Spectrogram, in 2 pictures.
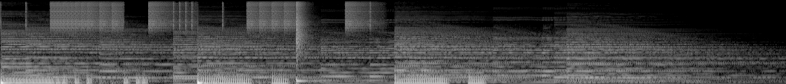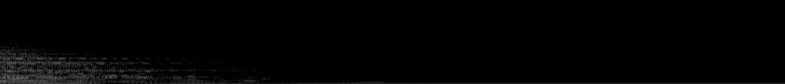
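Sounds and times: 
hype electro music: 0.0 - 8.4.

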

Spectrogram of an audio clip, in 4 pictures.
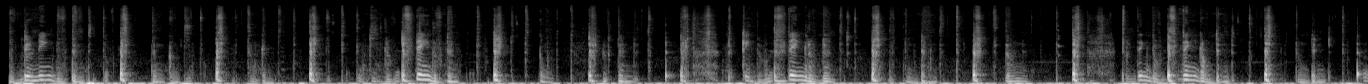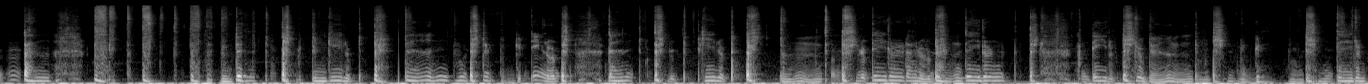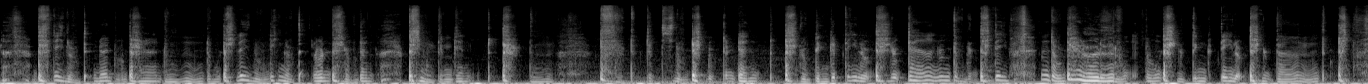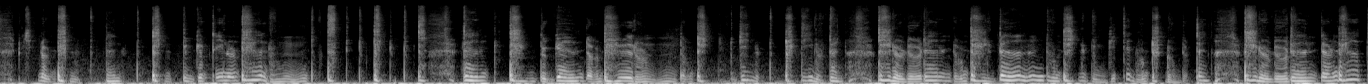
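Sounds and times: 
beatboxing: 0.1 - 54.7.

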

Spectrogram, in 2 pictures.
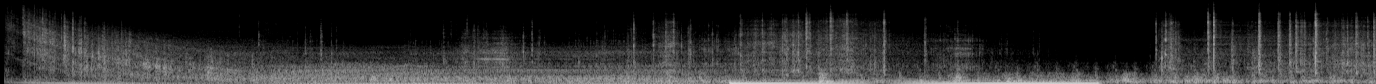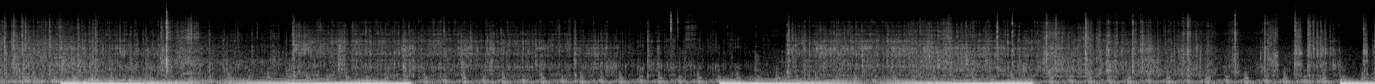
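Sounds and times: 
instrumental music: 0.2 - 27.4.

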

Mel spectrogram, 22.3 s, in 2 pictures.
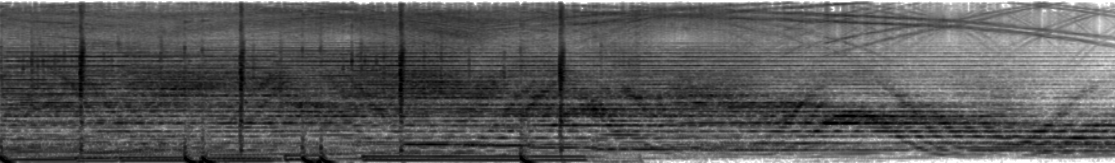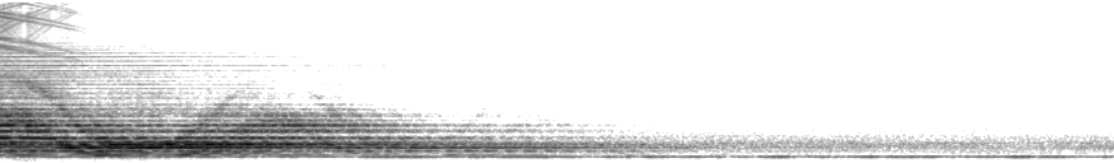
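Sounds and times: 
psychedelic lo-fi synth: 0.0 - 17.1.

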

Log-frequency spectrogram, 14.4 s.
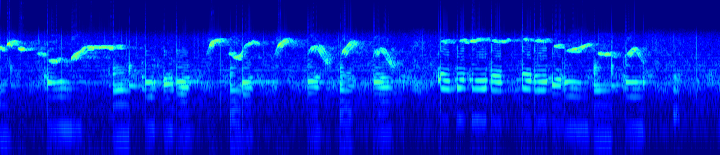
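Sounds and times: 
spooky whistle choir: 0.0 - 2.7, 4.1 - 7.9, 8.8 - 13.0
spooky bass: 0.0 - 14.4.

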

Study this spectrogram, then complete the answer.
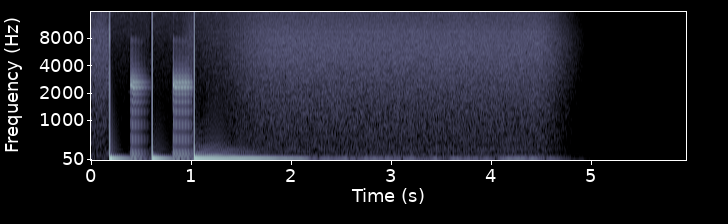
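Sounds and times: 
flat bongo hits: 0.2 - 2.8.

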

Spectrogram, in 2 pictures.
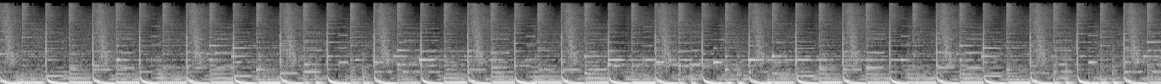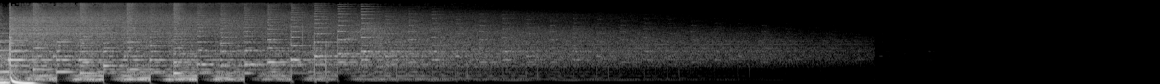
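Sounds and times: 
kick drum: 0.0 - 12.1.

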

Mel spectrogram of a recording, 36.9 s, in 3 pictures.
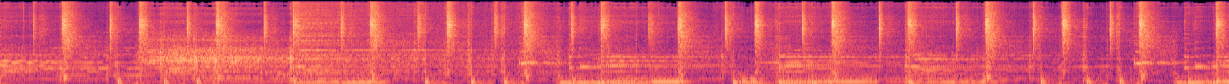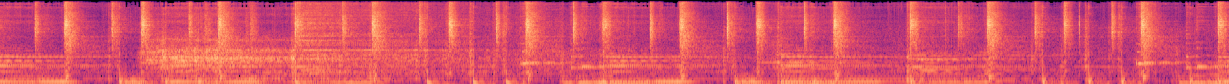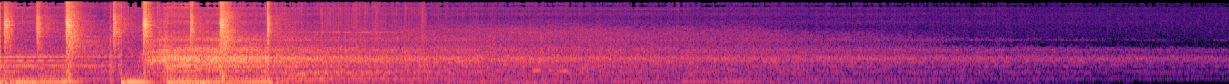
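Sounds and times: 
lo-fi hip hop with drunken beats: 0.0 - 28.4.

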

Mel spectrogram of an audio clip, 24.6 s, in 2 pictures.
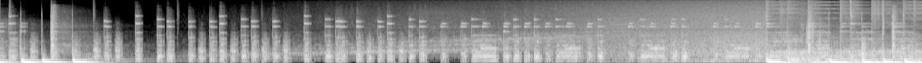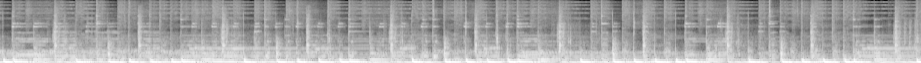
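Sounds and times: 
drum break fragment: 0.0 - 1.4, 10.2 - 24.5.

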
